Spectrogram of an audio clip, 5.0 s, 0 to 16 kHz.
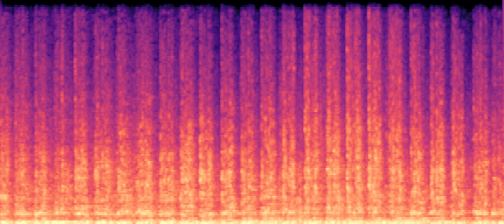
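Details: C6 Corvette Z06 with 441 LSX, running after a heads and cam install with coolant topped up and oily headers smoking: loud steady lumpy idle, even pulse, no knocks or ticks; engine sounds healthy.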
